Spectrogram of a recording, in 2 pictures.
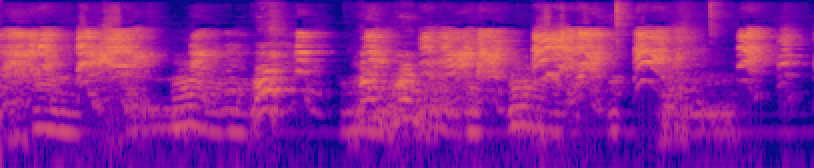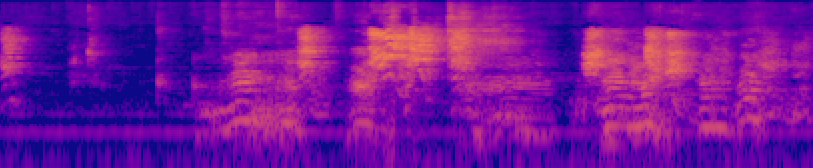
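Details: Loud six-week-old Basset Hound pup, smallest of five littermates, barks and growls in harsh clustered bursts, falls briefly quiet midway, then resumes yapping, with a faint hum in the room.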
